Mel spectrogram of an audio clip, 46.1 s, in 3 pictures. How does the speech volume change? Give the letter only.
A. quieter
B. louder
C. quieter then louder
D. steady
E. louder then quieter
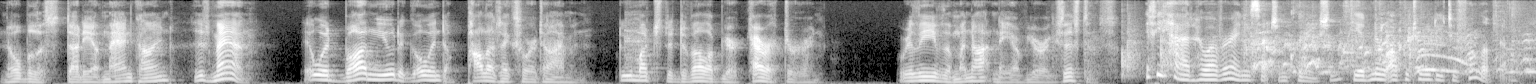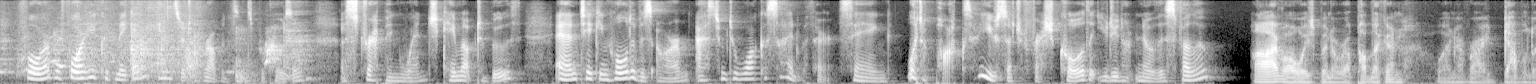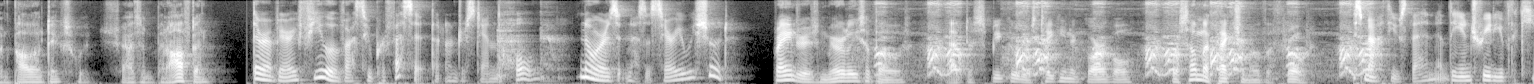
D.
